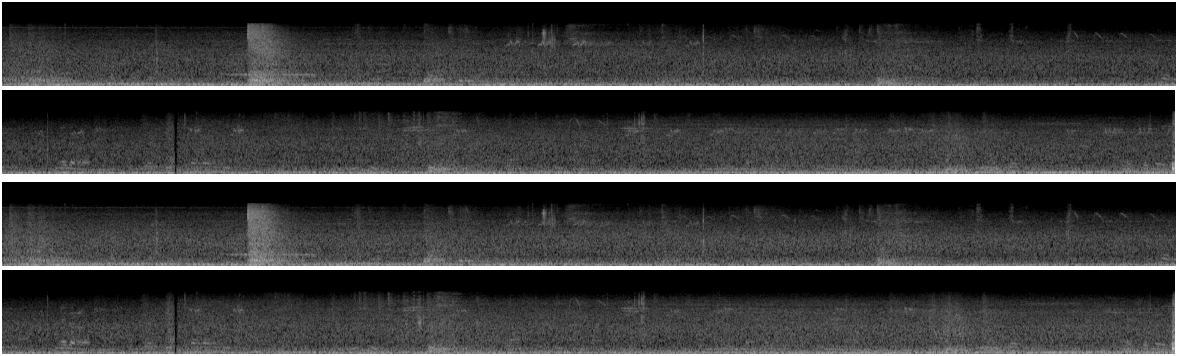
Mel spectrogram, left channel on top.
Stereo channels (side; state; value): both; normal; correlation 0.94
